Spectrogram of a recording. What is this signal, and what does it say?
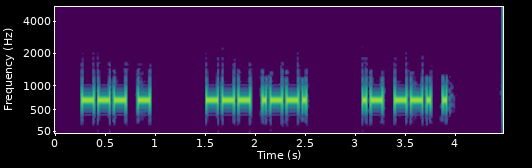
Morse code, heard as a keyed tone, about 30 wpm, 700 Hz. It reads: OT OP AGE
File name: UK MASTER QSOs TRAINING / 30WPM / UK MASTER QSOs 0021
